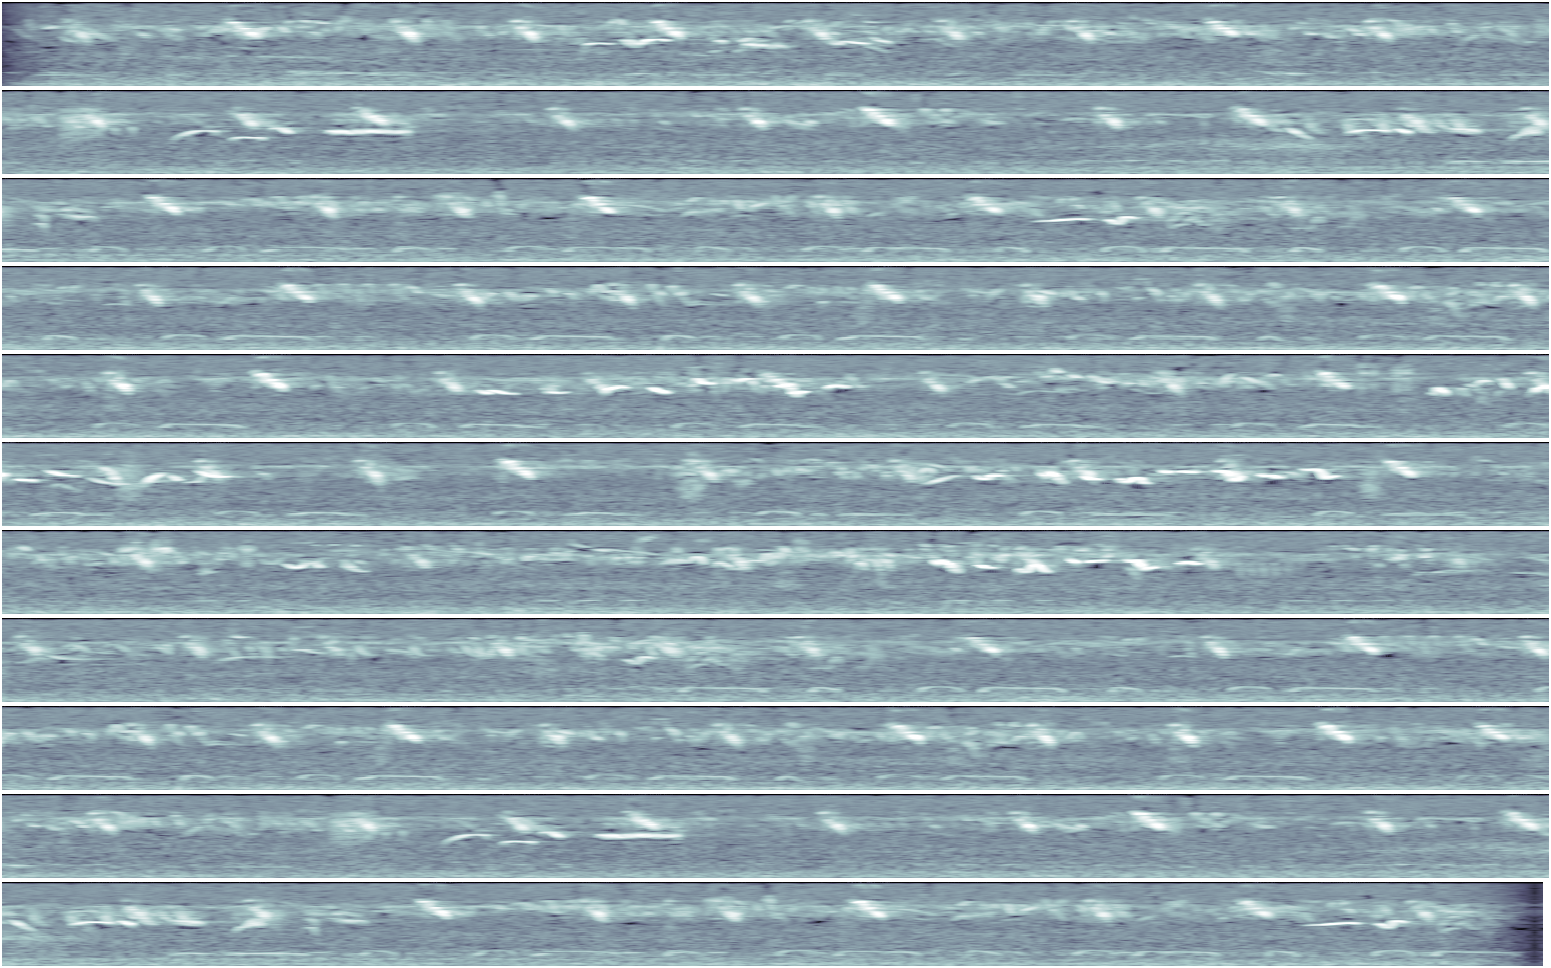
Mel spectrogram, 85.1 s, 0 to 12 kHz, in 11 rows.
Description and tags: Many birds and a cuckoo singing in a quiet plain, during sunrise, in spring. Located in Gers, France. Recorded A/B with 2 cardioid microphones schoeps cmc6 through SQN4S mixer on a Fostex PD4.
cuckoo, day, ambiance, sing, morning, gers, birds, france, country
